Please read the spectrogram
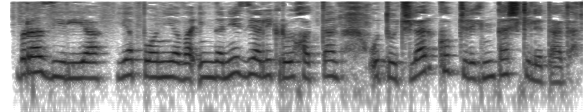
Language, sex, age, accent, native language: Uzbek, female, 19-29, Farg'ona, Uzbek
